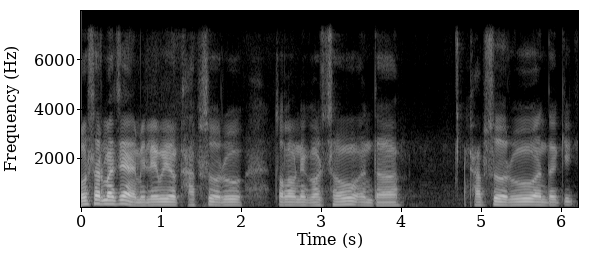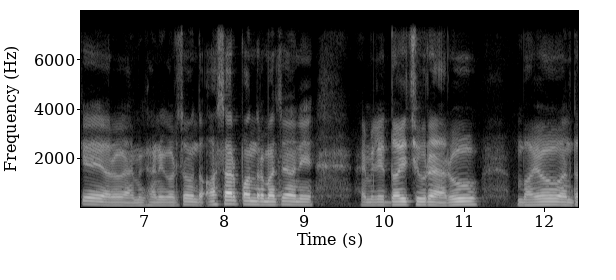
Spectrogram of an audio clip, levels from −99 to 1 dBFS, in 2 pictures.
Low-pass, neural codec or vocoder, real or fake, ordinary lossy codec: 7.2 kHz; none; real; none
